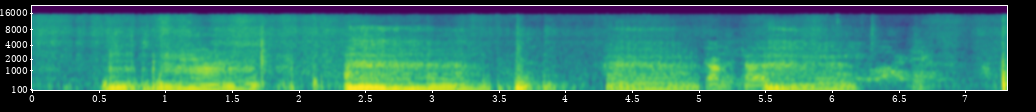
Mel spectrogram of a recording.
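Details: Dog playing with its new toy inside a small room, giving warbling, grumbling growl-moans in four or five drawn-out bursts with quivering pitch, a person's voice faintly mixed in.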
